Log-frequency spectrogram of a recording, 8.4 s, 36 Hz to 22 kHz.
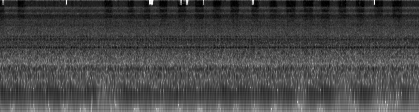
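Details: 2001 Ford Mustang Cobra V8 after new Bosch spark plugs; deep idle that won't hold steady, sagging and hunting every few seconds instead of an even beat; rough running, owner doubts a vacuum leak, cause unclear.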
